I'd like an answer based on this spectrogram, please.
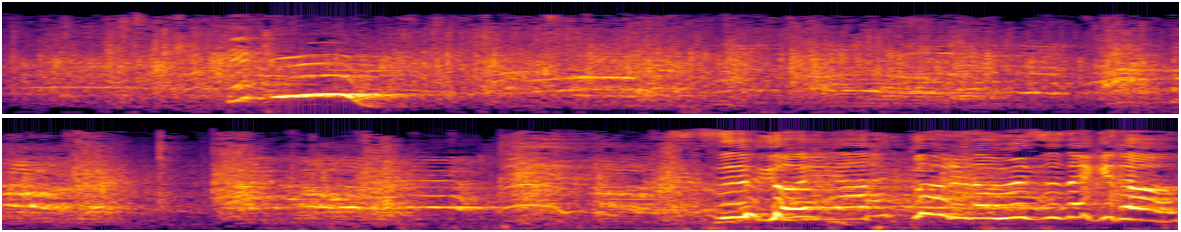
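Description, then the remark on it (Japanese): A crowd claps and cheers steadily for several seconds after a singer's live mini-concert performance, with whoops and shouted voices rising over dense applause that swells again toward the end. “素晴らしいパフォーマンスに大きな拍手をお送りください。”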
